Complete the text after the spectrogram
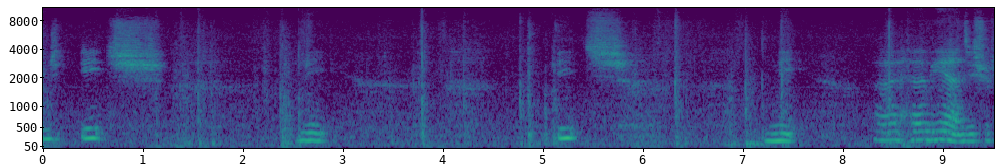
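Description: Bare feet thump and shuffle on a wooden floor.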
